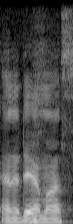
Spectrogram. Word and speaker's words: Ana de Armas: Ana de Armas.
